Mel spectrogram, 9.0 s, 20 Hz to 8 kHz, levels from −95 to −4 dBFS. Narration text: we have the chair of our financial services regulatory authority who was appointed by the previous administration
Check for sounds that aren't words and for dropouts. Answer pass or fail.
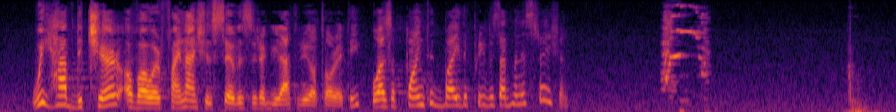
fail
